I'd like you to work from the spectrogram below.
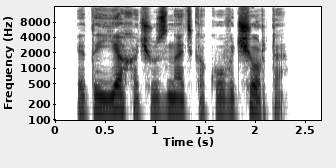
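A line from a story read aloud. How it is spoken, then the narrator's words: Deceptively calm tone. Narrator (Russian): обманчиво спокойным тоном произнес Олдер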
